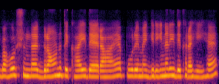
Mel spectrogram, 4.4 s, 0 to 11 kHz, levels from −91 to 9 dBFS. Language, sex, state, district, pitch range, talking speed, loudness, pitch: Hindi, female, Madhya Pradesh, Dhar, 210-230 Hz, 180 wpm, -14 LUFS, 220 Hz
